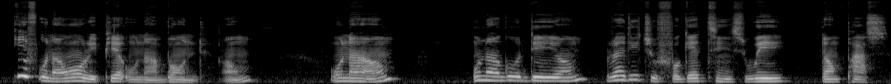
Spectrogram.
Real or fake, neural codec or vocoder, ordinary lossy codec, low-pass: fake; vocoder, 48 kHz, 128 mel bands, Vocos; none; none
